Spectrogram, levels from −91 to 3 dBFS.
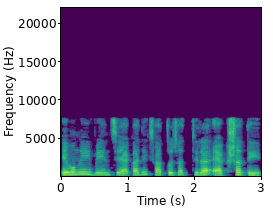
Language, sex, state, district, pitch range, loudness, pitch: Bengali, female, West Bengal, North 24 Parganas, 235-260 Hz, -17 LUFS, 245 Hz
